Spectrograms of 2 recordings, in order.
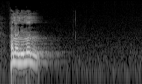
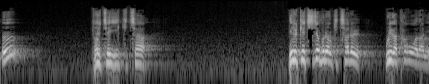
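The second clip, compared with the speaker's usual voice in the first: mock whiny griping, rising; imitating irritated complaining; 4 semitones higher than usual. Wife grumbling about the dirty cramped train, mock irritated whine. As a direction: gripe at everything like a fussy passenger. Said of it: "짜증을 내면서 불평을".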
